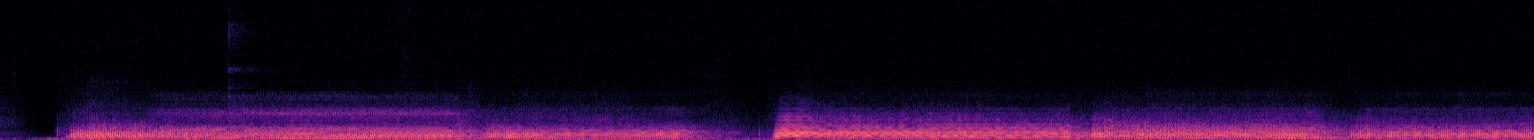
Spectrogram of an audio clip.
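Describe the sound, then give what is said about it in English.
Low multiphonics played on a horn sound as a few long, buzzing sustained notes with dense stacked overtones. Short dips in loudness separate them, and the horn plays alone. “Usually multiphonics are really low on the horn, so”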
